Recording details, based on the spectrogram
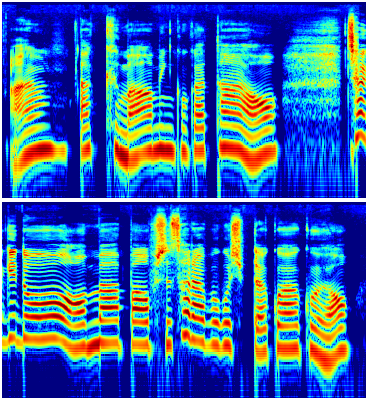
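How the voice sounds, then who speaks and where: A woman voicing an eager younger sister-in-law who gushes and flatters. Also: fairly high pitch, moderate pace, no echo, clean studio sound, natural voice. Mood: chatty. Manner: gushing, flattering.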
